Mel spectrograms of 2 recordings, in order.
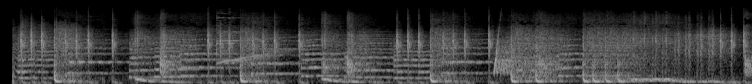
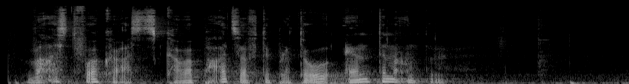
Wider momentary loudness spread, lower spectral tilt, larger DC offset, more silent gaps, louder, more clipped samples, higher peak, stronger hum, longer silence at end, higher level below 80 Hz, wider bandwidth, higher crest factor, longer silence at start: second, 4 LU vs 15 LU; about the same, -4 dB/octave vs -4.5 dB/octave; neither; neither; first, -27 LUFS vs -30 LUFS; neither; about the same, -10 dBFS vs -10 dBFS; neither; about the same, 0 s vs 0 s; second, -52 dBFS vs -44 dBFS; about the same, 16 kHz vs 16 kHz; about the same, 18 dB vs 22 dB; about the same, 0.1 s vs 0.1 s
